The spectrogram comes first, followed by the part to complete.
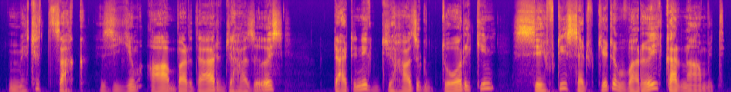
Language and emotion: Kashmiri, angry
